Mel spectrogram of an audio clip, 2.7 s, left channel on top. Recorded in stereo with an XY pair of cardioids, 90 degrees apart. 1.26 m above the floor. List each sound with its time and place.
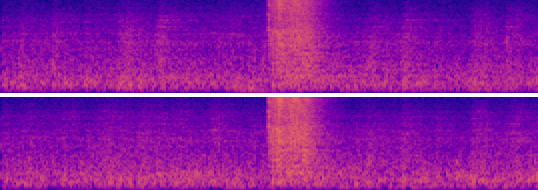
1.3 s tearing paper: 40° right, 1.6 m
